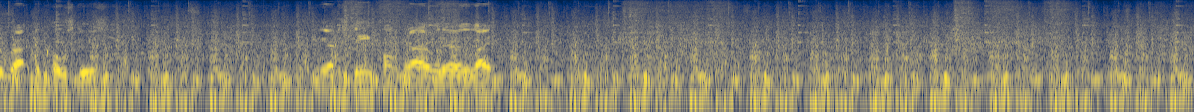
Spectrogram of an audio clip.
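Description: A steam locomotive chugs steadily along the tracks.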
